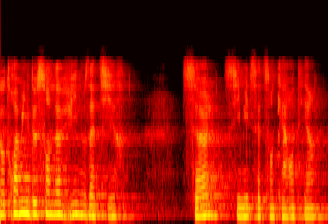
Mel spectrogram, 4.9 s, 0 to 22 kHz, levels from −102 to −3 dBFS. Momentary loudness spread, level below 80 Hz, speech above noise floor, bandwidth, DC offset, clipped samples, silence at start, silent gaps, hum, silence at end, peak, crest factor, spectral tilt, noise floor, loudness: 10 LU; -88 dBFS; 30 dB; 7.8 kHz; under 0.1%; under 0.1%; 0 s; none; none; 0 s; -18 dBFS; 18 dB; -5 dB/octave; -65 dBFS; -36 LUFS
